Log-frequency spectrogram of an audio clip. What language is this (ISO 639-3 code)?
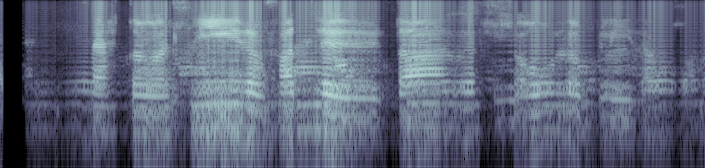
isl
